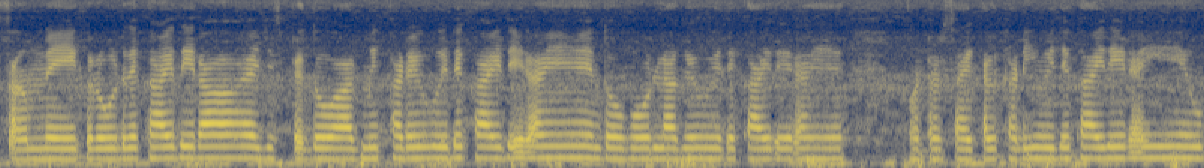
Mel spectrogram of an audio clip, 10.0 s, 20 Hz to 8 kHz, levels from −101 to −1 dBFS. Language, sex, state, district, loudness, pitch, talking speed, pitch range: Hindi, female, Bihar, Purnia, -18 LUFS, 190 Hz, 190 wpm, 180-200 Hz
